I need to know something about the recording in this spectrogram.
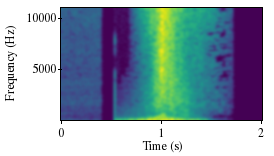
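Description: A whoosh transition sound effect for a channel logo sting. It begins with a small click about half a second in, swells into a rushing sweep with a deep rumble underneath, peaks about a second in, then cuts off half a second later.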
